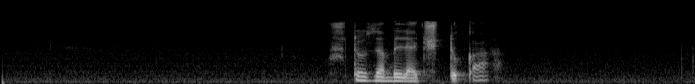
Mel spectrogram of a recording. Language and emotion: Russian, angry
